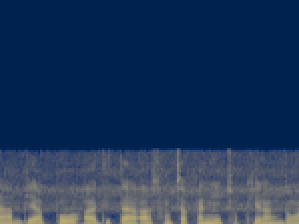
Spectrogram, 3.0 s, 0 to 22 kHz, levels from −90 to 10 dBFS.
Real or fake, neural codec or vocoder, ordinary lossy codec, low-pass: fake; codec, 16 kHz in and 24 kHz out, 2.2 kbps, FireRedTTS-2 codec; none; 7.2 kHz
